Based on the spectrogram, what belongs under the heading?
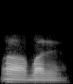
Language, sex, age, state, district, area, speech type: Manipuri, male, 18-30, Manipur, Churachandpur, rural, conversation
